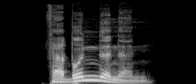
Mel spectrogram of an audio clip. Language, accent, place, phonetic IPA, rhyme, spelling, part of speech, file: German, Germany, Berlin, [fɛɐ̯ˈbʊndənən], -ʊndənən, verbundenen, adjective, De-verbundenen.ogg
- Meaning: inflection of verbunden: 1. strong genitive masculine/neuter singular 2. weak/mixed genitive/dative all-gender singular 3. strong/weak/mixed accusative masculine singular 4. strong dative plural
